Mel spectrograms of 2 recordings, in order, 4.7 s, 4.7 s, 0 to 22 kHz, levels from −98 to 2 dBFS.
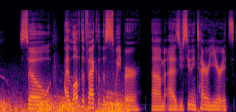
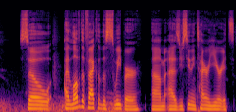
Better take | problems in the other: second | low rumble; loud; until 2.5 s; 5 dB below the speech; faint in the second

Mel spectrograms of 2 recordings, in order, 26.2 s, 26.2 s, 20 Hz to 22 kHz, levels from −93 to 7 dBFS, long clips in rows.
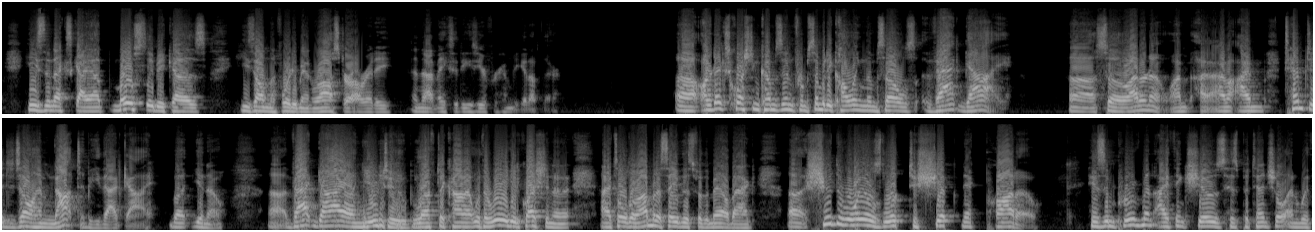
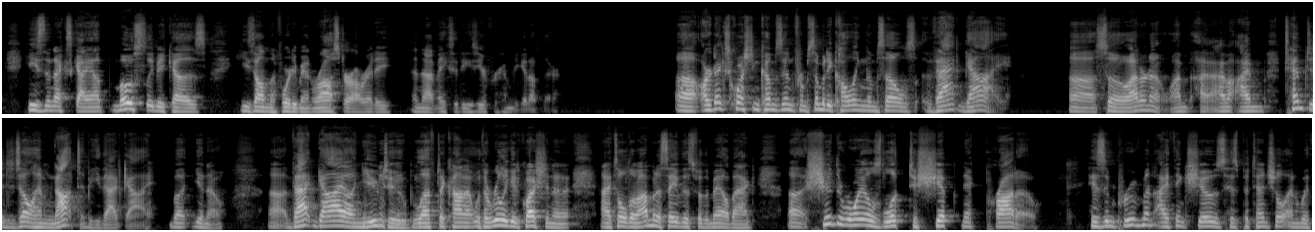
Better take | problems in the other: second | distortion; heavy; 11% of the sound clipped

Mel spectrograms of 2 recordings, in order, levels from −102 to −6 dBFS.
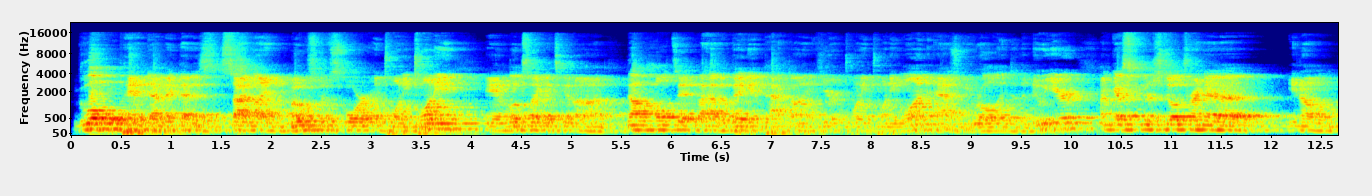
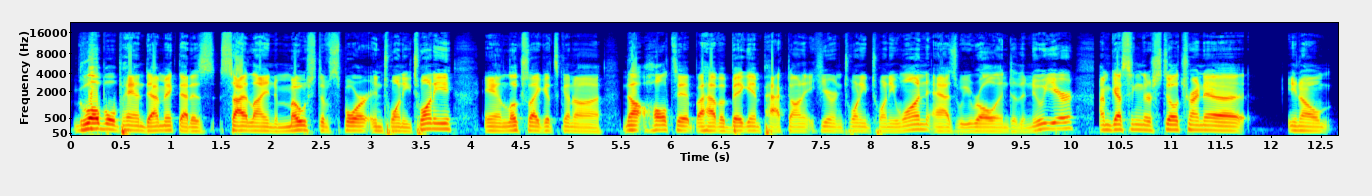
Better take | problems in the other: second | room echo; strong; dies away in 1.2 s // off-mic speech; far

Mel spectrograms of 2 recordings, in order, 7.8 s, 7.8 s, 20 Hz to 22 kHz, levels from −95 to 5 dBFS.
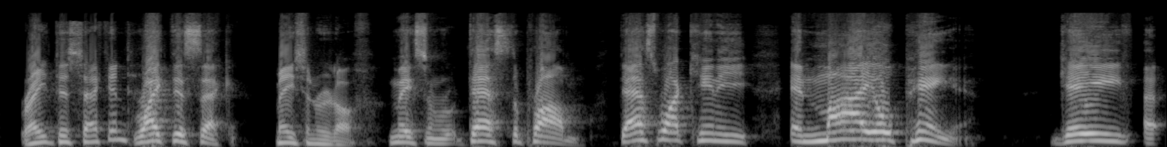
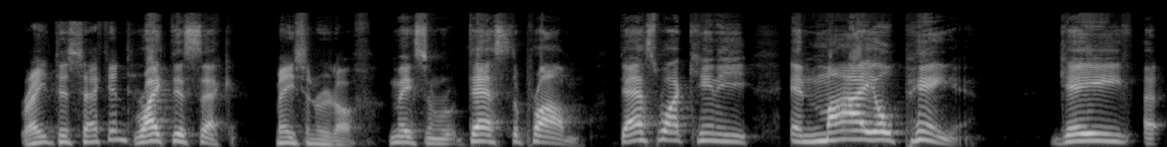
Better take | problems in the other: second | distortion; slight; 5% of the sound clipped

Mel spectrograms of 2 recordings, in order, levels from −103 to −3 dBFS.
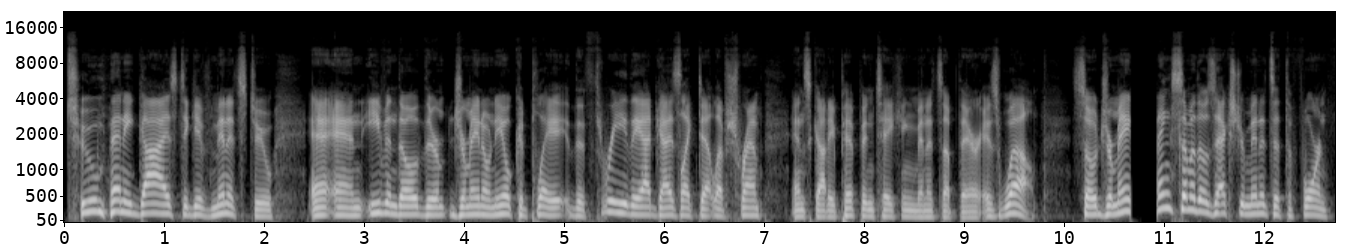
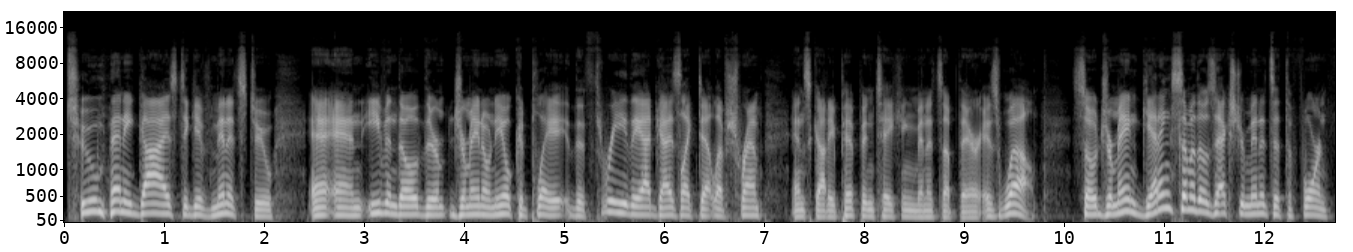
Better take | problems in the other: second | audio cutting out; at 11 s

